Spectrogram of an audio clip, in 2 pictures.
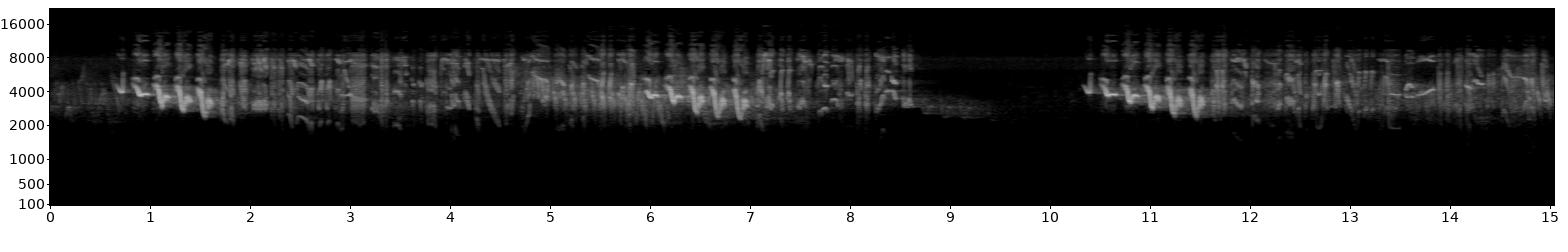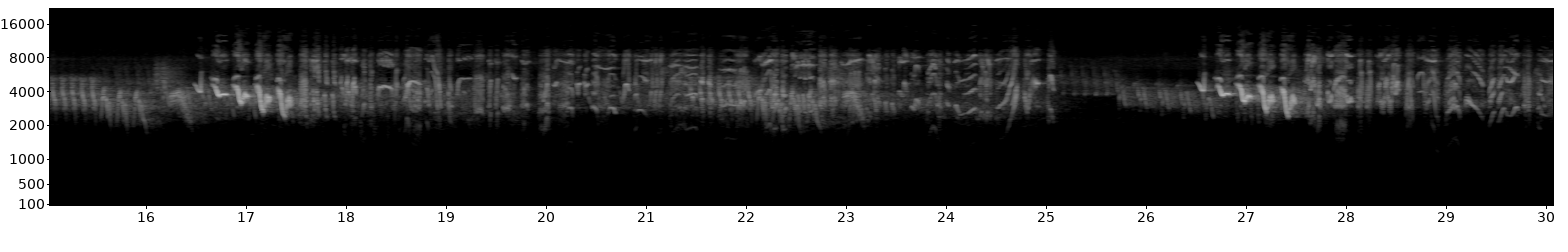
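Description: A songbird singing long phrases of rapid high notes, almost without pause. The song breaks off for about a second around ten seconds in, then resumes.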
